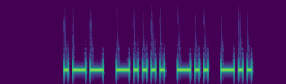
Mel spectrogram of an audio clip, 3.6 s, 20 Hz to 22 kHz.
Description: Morse code, heard as a keyed tone, about 26 wpm, 700 Hz. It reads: W6DD
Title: Speed Racing - USA 1x2 Call Signs 22wpm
